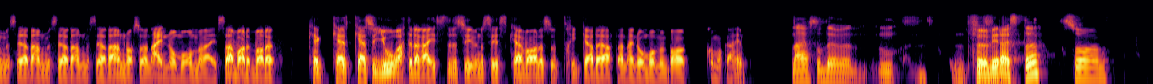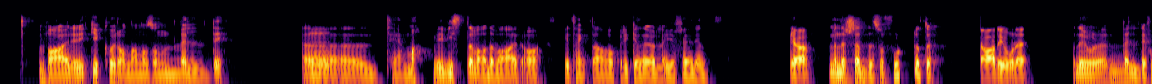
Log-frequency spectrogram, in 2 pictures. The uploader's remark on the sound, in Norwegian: Innspilt via Skype.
